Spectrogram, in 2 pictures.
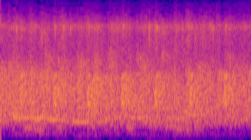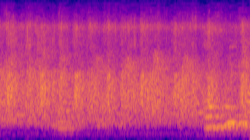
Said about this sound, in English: Come on, let's give the Lord one more hand clap.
